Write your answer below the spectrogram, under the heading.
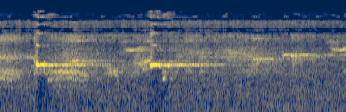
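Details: Greater racket-tailed drongo giving two sharp, metallic clicking notes about a second apart, followed by thin level whistles, over soft background hiss.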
